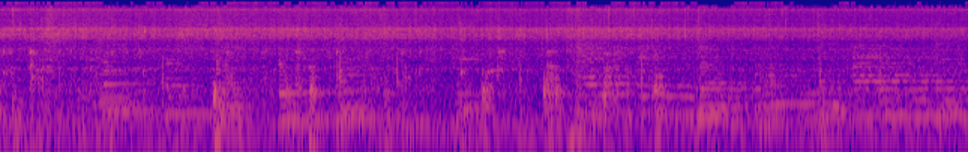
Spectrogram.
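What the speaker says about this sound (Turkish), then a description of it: "Güzelce kavuruyorum. Çok güzel bir koku ortaya çıkıyor bu esnada." Minced meat filling with mint sizzling as it is sautéed in a pan for stuffed chard rolls, a steady frying hiss with scattered spoon scrapes and stirring clicks, close and continuous.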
